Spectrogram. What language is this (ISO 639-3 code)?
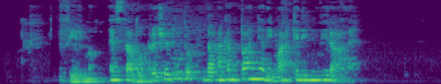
ita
